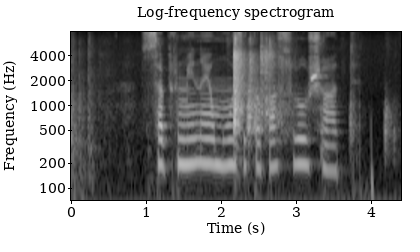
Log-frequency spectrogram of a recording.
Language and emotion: Russian, neutral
